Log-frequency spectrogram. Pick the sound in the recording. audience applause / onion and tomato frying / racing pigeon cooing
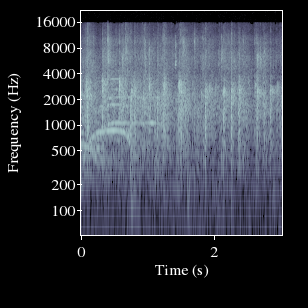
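audience applause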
